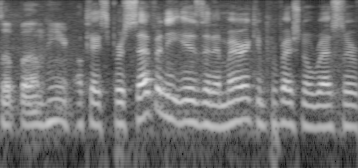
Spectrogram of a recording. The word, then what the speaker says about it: Persephone: Persephone. Yep. That is how you Persephone.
